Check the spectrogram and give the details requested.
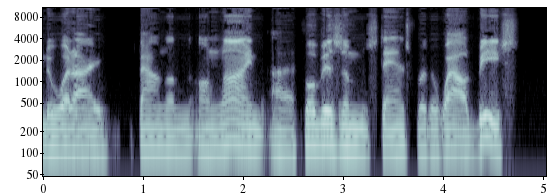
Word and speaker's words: fauvism: I think it's pronounced fauvism. Did I say that right, Diane? That's how most people pronounce it.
